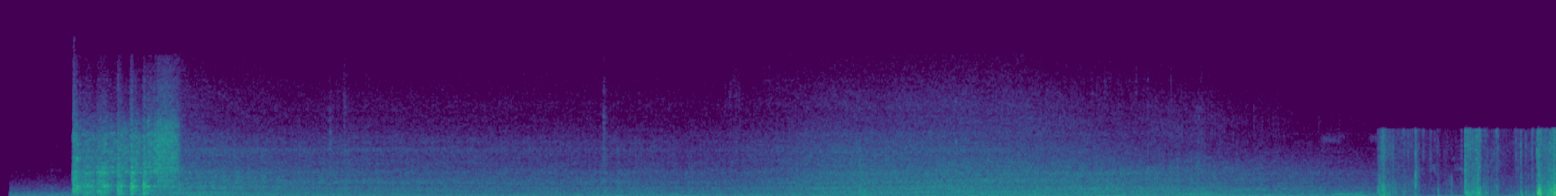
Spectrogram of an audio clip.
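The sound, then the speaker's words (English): A pickup truck's engine rumbles steadily as it parks, then cuts off, followed by a door and a quick run of footsteps approaching. “Well, mister, why don't you park your pickup truck and come inside and I can show you right up close and personal like.”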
